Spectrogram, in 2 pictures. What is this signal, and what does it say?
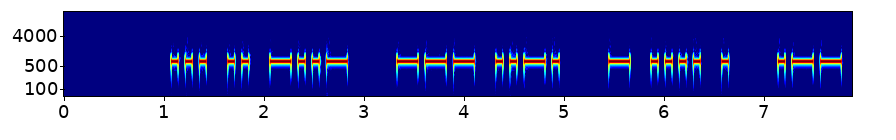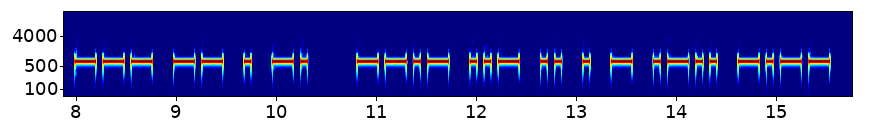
Morse code, heard as a keyed tone, about 17 wpm, 700 Hz. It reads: SIX OF THE WOMEN QUIETLY
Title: Pangram Challenge v2 - 17wpm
